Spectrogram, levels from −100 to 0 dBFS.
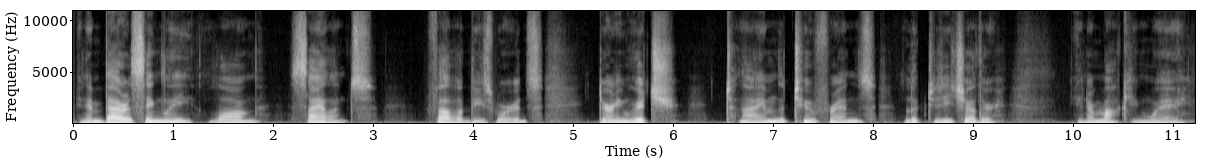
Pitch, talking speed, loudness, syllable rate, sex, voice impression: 130 Hz, 110 wpm, -19 LUFS, 4.2 syllables/s, male, masculine, slightly old, slightly refreshing, sincere, calm, elegant, kind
